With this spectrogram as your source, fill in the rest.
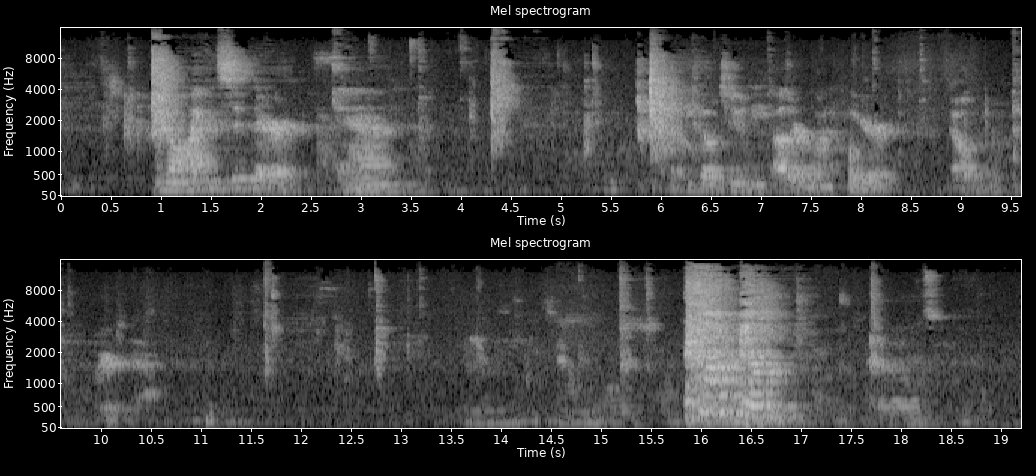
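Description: A man speaks calmly, heard from across a room.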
